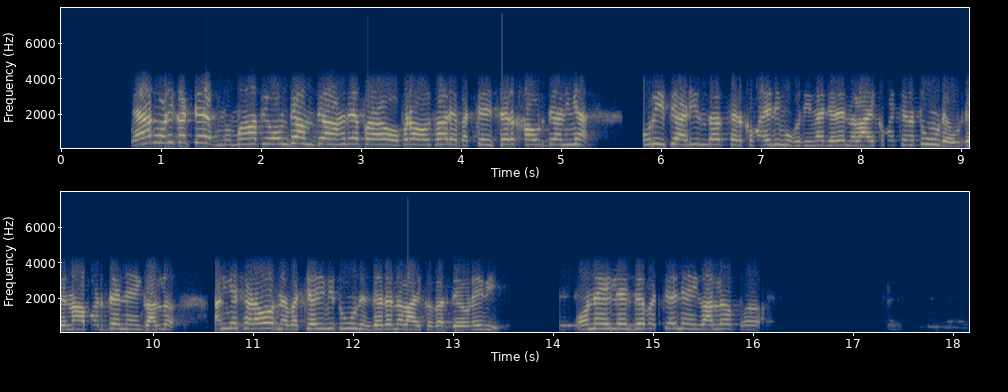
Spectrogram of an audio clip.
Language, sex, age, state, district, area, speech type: Dogri, female, 60+, Jammu and Kashmir, Reasi, rural, conversation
